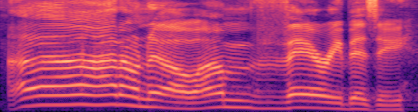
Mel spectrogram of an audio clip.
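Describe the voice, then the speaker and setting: Chatty schemer with swooping pitch. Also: male voice, slow pace, smooth, big-room sound, full character voice. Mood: easygoing. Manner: rambling, jokey, excitable. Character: chatty, scatterbrained young male small-time schemer. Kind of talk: comedic audio drama acting.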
